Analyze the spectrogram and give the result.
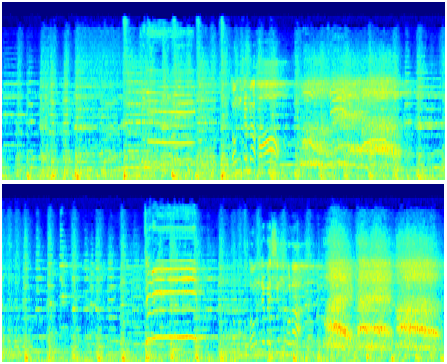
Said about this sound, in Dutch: Die dan op een gegeven moment iets brult in de richting van de soldaten. En die brullen dan allemaal terug. En dan storten bijna huizen in, zou je zeggen. Want dat is zo'n enorm kabaal.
